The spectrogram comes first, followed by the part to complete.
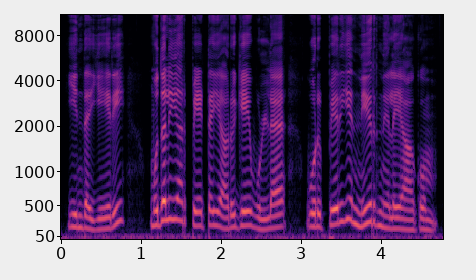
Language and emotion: Tamil, neutral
